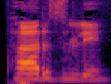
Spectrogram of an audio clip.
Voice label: "parz", Archi

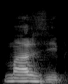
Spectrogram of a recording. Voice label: "marzib", Archi

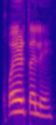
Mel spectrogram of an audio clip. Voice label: "qwierti", Archi

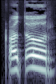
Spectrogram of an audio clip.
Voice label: "qiut", Archi

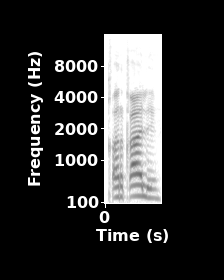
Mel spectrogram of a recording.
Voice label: "qiarqiali", Archi

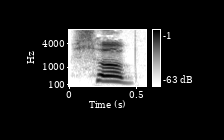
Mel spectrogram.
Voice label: "sob", Archi

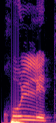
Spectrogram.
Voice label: "qur", Archi

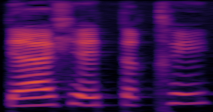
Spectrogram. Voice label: "daxlekes pot", Archi

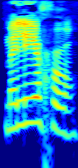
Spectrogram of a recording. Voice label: "milixiu", Archi

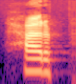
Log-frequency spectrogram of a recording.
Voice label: "harp", archi

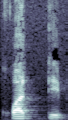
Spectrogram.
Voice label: "qiwattib", Archi

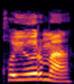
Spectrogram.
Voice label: "qujurma", Archi

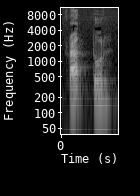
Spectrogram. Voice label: "qiaittur", Archi

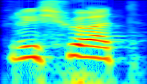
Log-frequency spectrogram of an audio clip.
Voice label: "rishwat", Archi

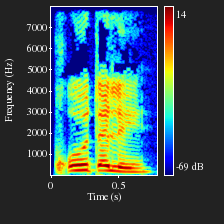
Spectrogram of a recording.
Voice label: "qiutii", Archi

